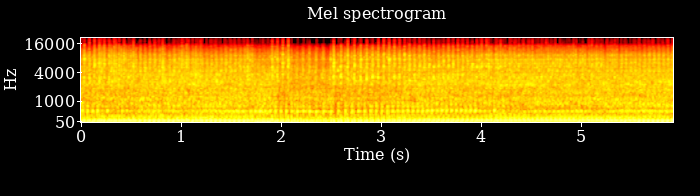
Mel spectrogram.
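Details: Scag Cheetah mower with a Briggs & Stratton Intek V-twin: a loud, lopsided chuffing idle with one cylinder misfiring. The left carburetor side was probably sucking dirt past the air filter, and spraying cleaner there helped; a replacement carburetor is planned.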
